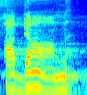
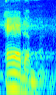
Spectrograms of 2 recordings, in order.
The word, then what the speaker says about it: Adam: And the Hebrew word man is pronounced Adam, and we pronounce it in English Adam.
